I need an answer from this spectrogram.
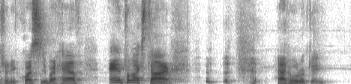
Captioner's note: chuckles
